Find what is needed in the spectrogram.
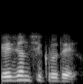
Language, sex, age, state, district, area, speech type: Sanskrit, male, 60+, Telangana, Hyderabad, urban, conversation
